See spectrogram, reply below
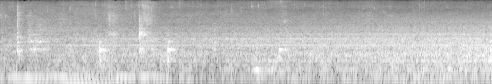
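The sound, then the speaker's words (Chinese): Food sizzles steadily in hot oil in a wok as it is fried golden on both sides, a constant crackling hiss, with a few sharp scrapes and clinks of a utensil stirring early on. No one speaks. “对了，就是做成这样子，炸成两面金黄的样子。”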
